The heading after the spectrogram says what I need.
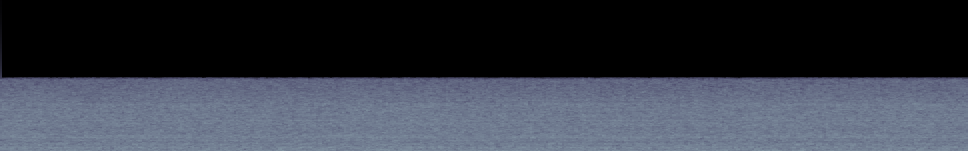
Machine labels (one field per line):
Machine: fan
